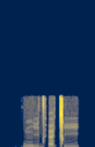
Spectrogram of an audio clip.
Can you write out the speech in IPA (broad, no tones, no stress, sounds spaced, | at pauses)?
kʷ ɪ ŋ i d ʔ æ ǀ i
